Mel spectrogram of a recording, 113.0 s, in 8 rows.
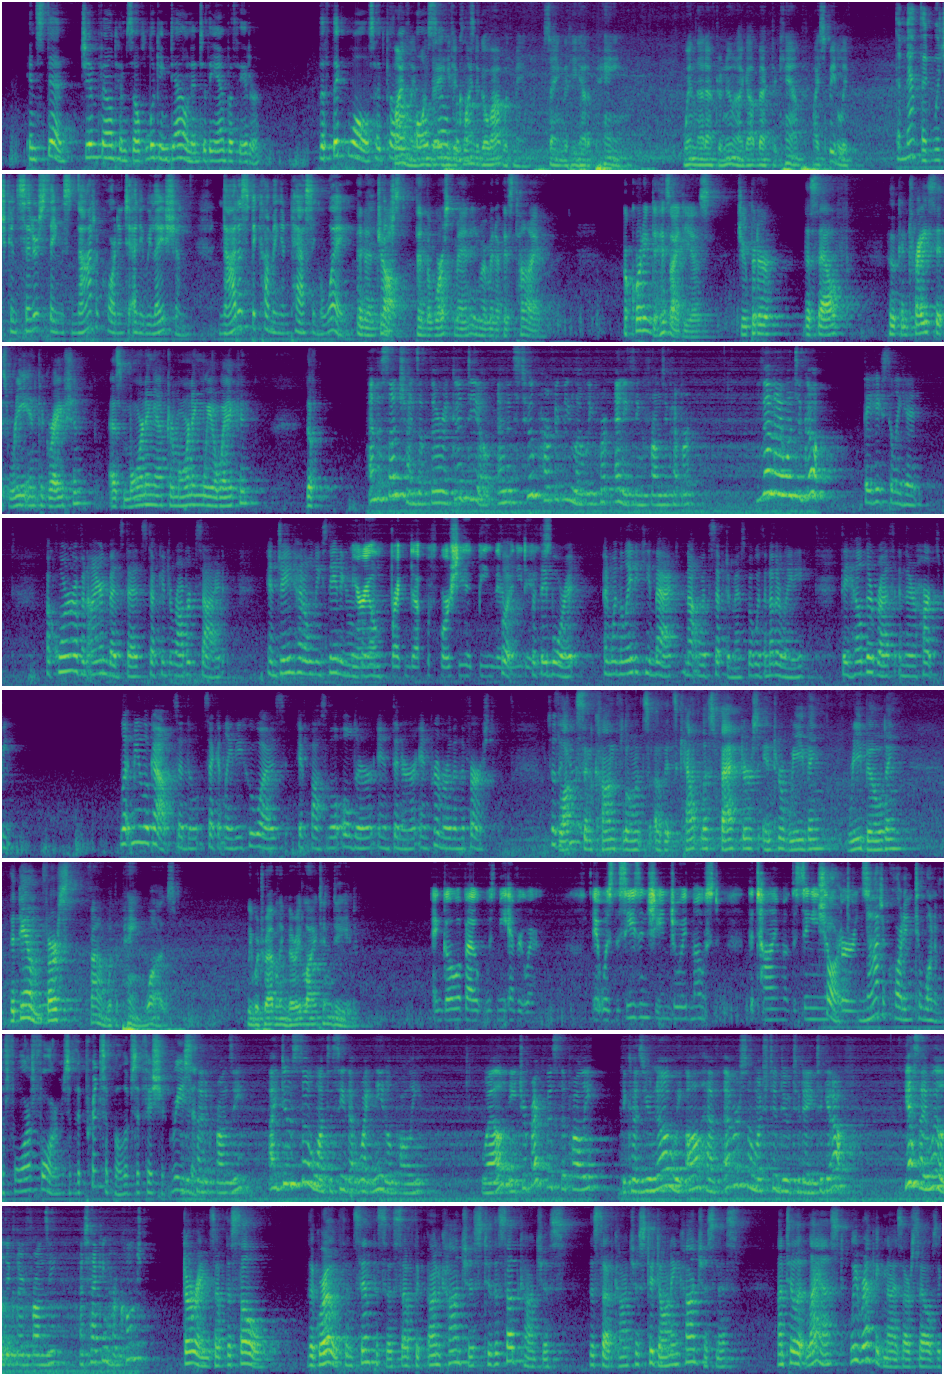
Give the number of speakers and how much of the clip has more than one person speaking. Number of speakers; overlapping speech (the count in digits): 8, about 5%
